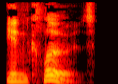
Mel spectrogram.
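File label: "inclose", British English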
